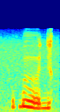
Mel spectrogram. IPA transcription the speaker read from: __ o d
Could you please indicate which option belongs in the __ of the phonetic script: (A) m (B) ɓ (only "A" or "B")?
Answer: B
